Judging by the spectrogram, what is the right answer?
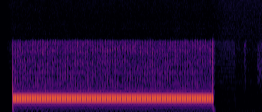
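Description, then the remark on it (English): A single steady electronic telephone ringing tone, one two-second burst heard through the line as a journalist places a call, clear, then silence, with no voices. “but their phone number is easily accessible, so I gave them a call, and honestly, I didn't know what to expect.”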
